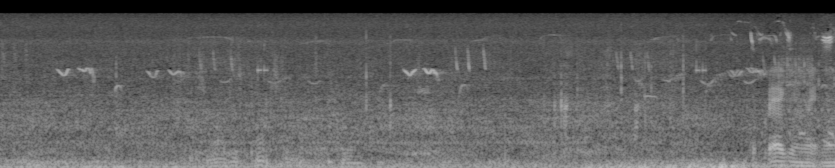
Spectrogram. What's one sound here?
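Paws pad softly on sandy ground.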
